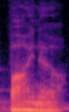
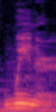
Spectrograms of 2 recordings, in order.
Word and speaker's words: Weiner: pronounce weer this reference in German this is said as Viner V there you go but in English this name is pronounced as wiener Wier it's weener right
